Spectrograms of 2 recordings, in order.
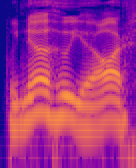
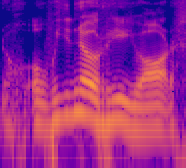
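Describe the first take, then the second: First: Louder threat. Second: Said in the usual way. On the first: Acted. Rebel repeats the accusation.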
